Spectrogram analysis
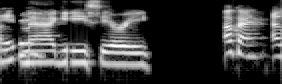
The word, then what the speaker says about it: Magi: the project is codenamed Magi. And I'm not sure if it's pronounced like Maggie or Magi, like magic, but it's spelled like Magi, like magic without the C.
